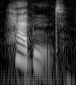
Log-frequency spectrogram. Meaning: Contraction of had + not (negative auxiliary)
- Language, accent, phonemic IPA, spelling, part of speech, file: English, US, /ˈhæd.n̩t/, hadn't, verb, En-us-hadn't.ogg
